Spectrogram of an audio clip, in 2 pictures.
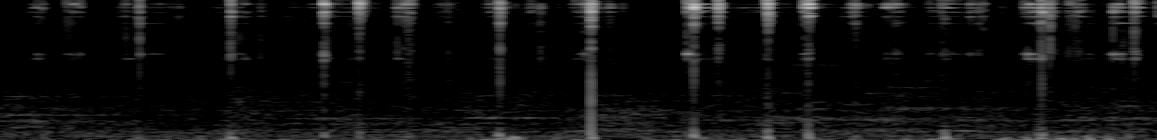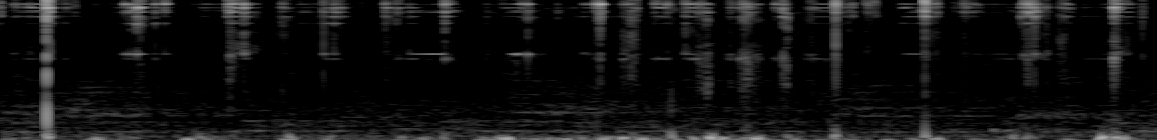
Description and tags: keys rhythm
A student playing around with keys rhytmically at UPF Communication Campus in Barcelona.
